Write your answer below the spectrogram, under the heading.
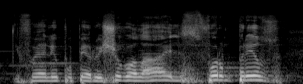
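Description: A man with a high pitch speaks with fairly even intonation, and the room echo is audible. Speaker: pastor. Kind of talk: sermon. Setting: church service.

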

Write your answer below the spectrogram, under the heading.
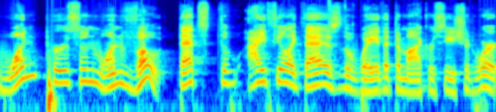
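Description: Man with an American accent, fairly high in pitch, lively in intonation and very slow in pace. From US Midwest. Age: 20s. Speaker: podcast host. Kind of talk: casual chat.

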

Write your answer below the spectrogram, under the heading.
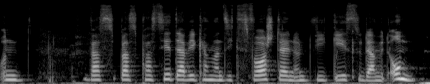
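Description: A woman speaks at a medium pitch. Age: 20s. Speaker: podcast host. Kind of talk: casual chat. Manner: animated.

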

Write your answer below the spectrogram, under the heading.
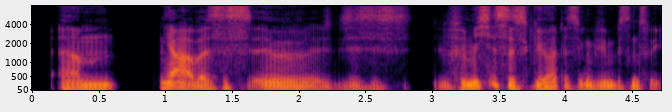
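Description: Delivered in a plain, everyday voice, the speech runs at a fairly quick pace with lively intonation. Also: man. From Aachen, Germany. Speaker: DJ and music producer. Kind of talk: casual interview. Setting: live stream studio.

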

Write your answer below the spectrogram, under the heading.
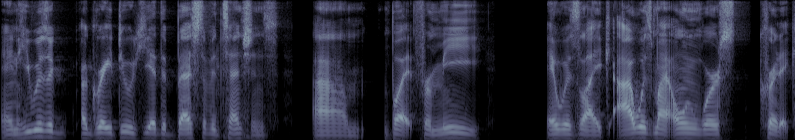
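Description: A man speaks with an American accent at a moderate pace. It is a normal speaking voice on a very clean recording with a silent background. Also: fairly low pitch for a man, fairly even intonation. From New Jersey. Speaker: former college football player. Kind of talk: interview. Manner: casual, many filler words.

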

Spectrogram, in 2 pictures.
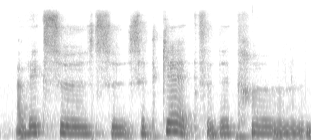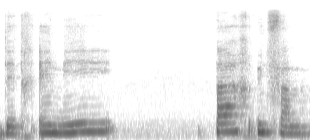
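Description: A woman speaks with fairly low pitch. Her tone is dark and mellow, and somewhat breathy. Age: 60s. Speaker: social educator. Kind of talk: testimony.

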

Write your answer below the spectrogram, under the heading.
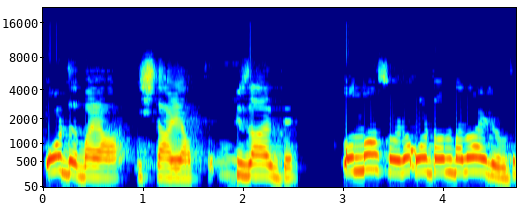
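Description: With lively intonation, a woman speaks in a high pitch and a dark, mellow tone. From Istanbul, Turkey. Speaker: architect and workshop founder. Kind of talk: interview. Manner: hesitant, many fillers.

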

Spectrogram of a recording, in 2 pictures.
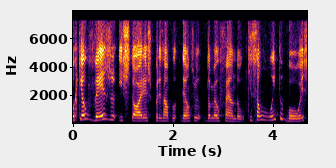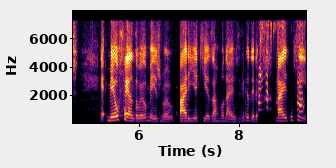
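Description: The speaker has a normal speaking voice and lively intonation. The pace is fairly slow. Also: woman, medium pitch for a woman. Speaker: podcast co-host. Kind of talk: casual chat.

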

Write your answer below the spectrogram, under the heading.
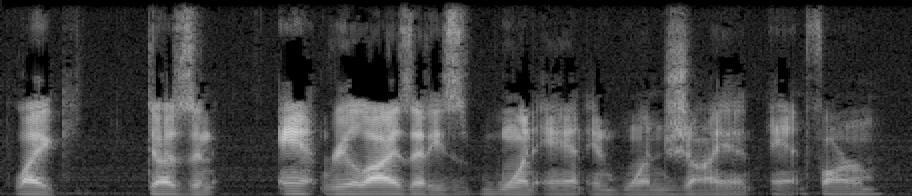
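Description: In a very deep, low pitch, a man speaks at a very slow pace with monotone, flat intonation. The background is quiet. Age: 20s. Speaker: podcast guest. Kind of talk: casual chat.

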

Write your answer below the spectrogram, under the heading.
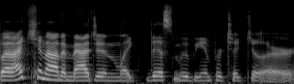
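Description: In a very clean recording with a silent background, a woman speaks at a medium pitch and moderate pace in a plain, everyday voice. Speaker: podcast host. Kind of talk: casual chat.

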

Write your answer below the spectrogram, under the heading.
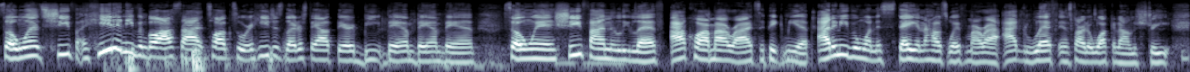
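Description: A woman speaks very fast at a medium pitch, with ordinary pitch variation and hardly any pauses. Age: 30s. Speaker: first-time podcast guest. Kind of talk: casual chat.

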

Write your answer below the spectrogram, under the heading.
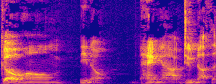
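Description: A man speaks with an American accent. Noticeable background noise runs behind him. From Wisconsin (Brookfield, near Milwaukee). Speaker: sales entrepreneur. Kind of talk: casual interview. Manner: energetic.

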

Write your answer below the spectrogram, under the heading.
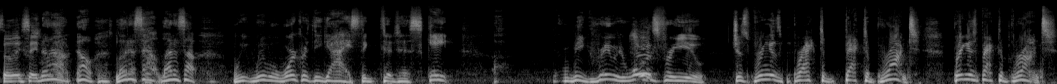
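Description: A man puts on a character voice, high-pitched and hissing, at a fairly slow pace. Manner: pleading, eager.

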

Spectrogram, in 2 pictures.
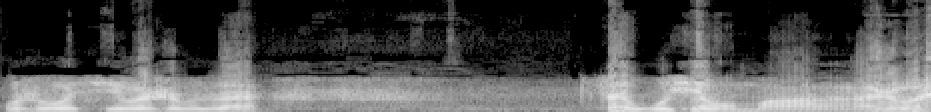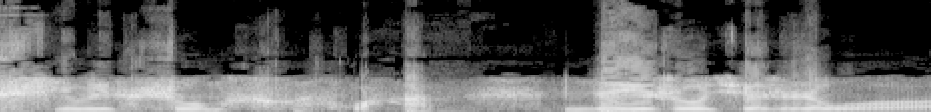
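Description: A man speaks fairly quickly at a medium pitch, his intonation lively, with noticeable background noise behind him. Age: 30s. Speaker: caller seeking relationship advice. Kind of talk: phone-in advice call. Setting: phone call. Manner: halting.

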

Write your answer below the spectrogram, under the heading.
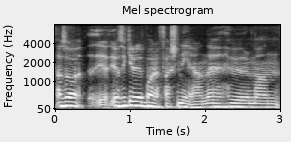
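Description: A man at medium pitch and moderate pace, ordinary pitch variation, a plain, everyday voice. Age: 30s. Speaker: podcast co-host. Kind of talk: casual chat.

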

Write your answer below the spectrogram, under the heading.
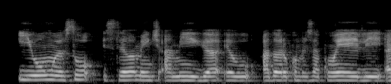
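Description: Noticeable background noise runs under this recording. A woman speaks in a medium pitch. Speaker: podcast guest. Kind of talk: casual chat.

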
